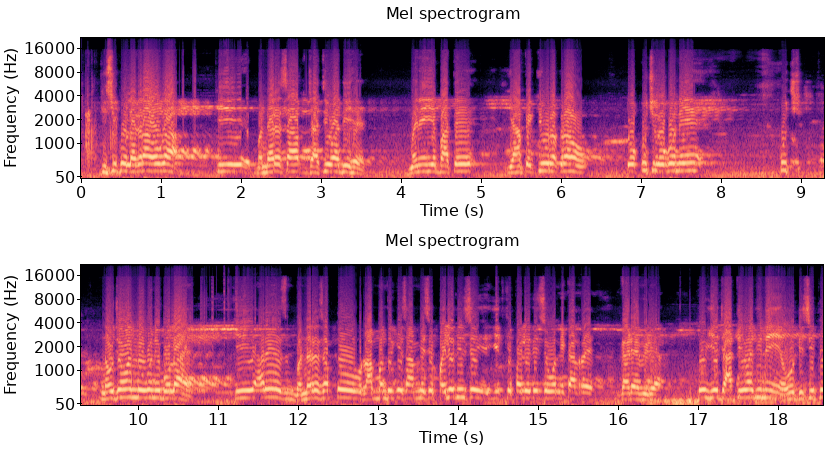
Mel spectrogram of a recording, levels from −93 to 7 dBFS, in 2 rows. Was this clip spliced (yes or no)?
no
